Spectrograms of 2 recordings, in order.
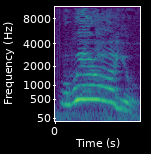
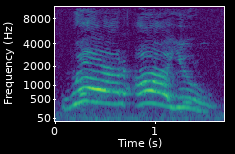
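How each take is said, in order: First: Said in the usual way. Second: Loud and slow, each word stretched for a bad phone line; shouted slowly. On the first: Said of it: "I said". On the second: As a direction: drag it out loudly so they hear. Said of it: "I said, "Where are you?".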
